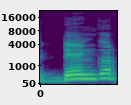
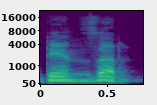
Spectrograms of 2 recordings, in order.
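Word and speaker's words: danger: दोस्तों ठीक है देखिए डेंगर पढ़ना नहीं है दोस्तों इसे पढ़ते हैं डेंजर ठीक है डेंजर पढ़ते हैं डीई एन जी ई आर देखिए जी का उच्चारण दोस्तों ज के रूप में करेंगे ठीक है वैसे दोस्तों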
